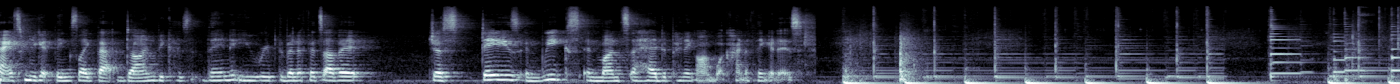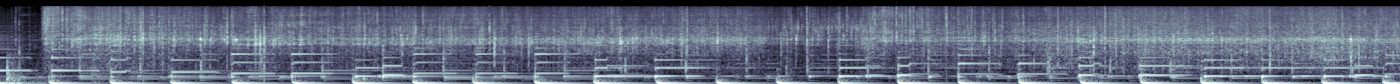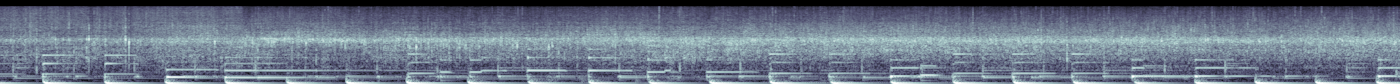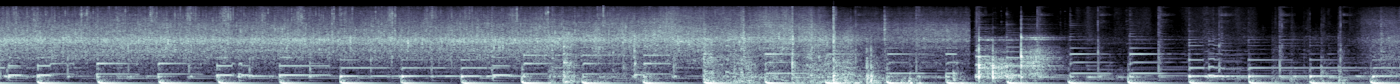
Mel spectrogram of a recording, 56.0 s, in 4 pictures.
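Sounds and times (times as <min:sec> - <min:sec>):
background music with a beat: 0:08.4 - 0:56.0
chicken sizzling in a skillet: 0:14.4 - 0:51.8, 0:55.4 - 0:56.0.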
